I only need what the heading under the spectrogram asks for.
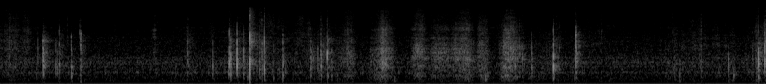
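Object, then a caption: Plastic film wet wipes pouch. Fingers handle the resealable label of a small, full plastic-film wet wipes pouch and crinkle its film. Sharp, bright crackles and snaps come in scattered bursts with longer soft rustling swells in between, over a quiet, thin background with almost no low end. Each crinkle dies away almost instantly.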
